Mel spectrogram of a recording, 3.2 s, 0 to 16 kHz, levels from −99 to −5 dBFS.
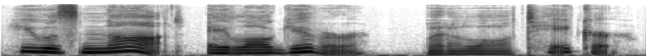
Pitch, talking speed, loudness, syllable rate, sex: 165 Hz, 185 wpm, -16 LUFS, 4.4 syllables/s, female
